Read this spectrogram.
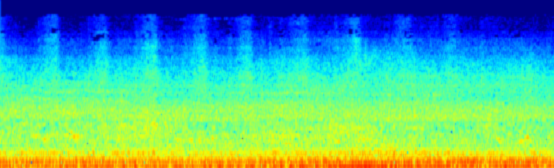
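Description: A car drives past close by.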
